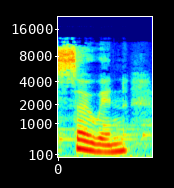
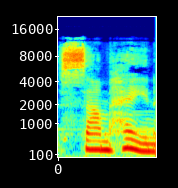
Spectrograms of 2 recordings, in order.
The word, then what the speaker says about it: Samhain: Firstly, it's generally pronounced as Samhain rather than Samhain as you may call it, as the name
